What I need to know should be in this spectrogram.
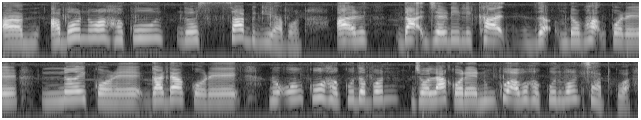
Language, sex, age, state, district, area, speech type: Santali, female, 18-30, West Bengal, Bankura, rural, spontaneous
